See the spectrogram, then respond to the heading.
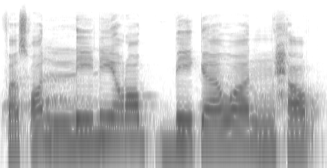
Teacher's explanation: صاد کو موٹا پڑھا جائے گا، را کی آواز موٹی آئے گی اور اس را کو بھی موٹا پڑھا جائے گا۔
